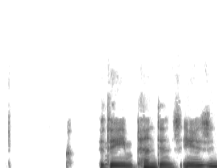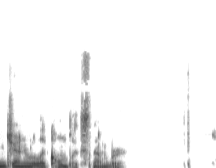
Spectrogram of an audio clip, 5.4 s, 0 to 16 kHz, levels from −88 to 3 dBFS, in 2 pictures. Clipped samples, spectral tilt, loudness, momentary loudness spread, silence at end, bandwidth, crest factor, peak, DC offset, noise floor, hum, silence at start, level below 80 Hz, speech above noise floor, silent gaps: under 0.1%; -7 dB/octave; -23 LUFS; 20 LU; 1.2 s; 11 kHz; 20 dB; -6 dBFS; under 0.1%; under -90 dBFS; none; 0.8 s; -72 dBFS; over 67 dB; none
